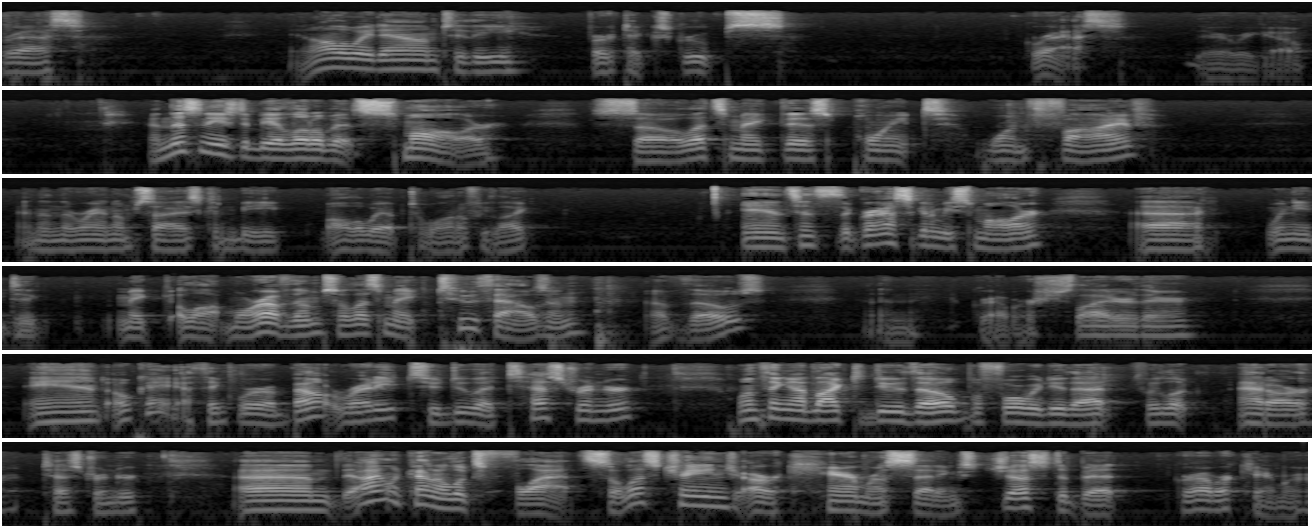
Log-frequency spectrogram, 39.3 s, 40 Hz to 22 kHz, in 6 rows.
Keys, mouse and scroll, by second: 0.0 click, 1.5-2.2 scroll down 7, 2.8 click, 4.0 click, 4.3 click, 6.4-7.3 scroll up 6, 7.3-9.0 scroll up 12, 9.0-10.0 scroll up 2, 10.3 click, 14.0 click, 17.0-17.4 scroll up 2, 17.6 middle click, 18.8-19.8 scroll up 9, 20.2-21.0 scroll up 2, 21.0 click, 24.6 click, 25.8 scroll up 1, 25.9 middle click, 27.7 ctrl+s, 28.8 middle click, 30.4 KP_0, 37.4 Escape, 38.4-39.0 scroll down 2, 39.0 right click.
